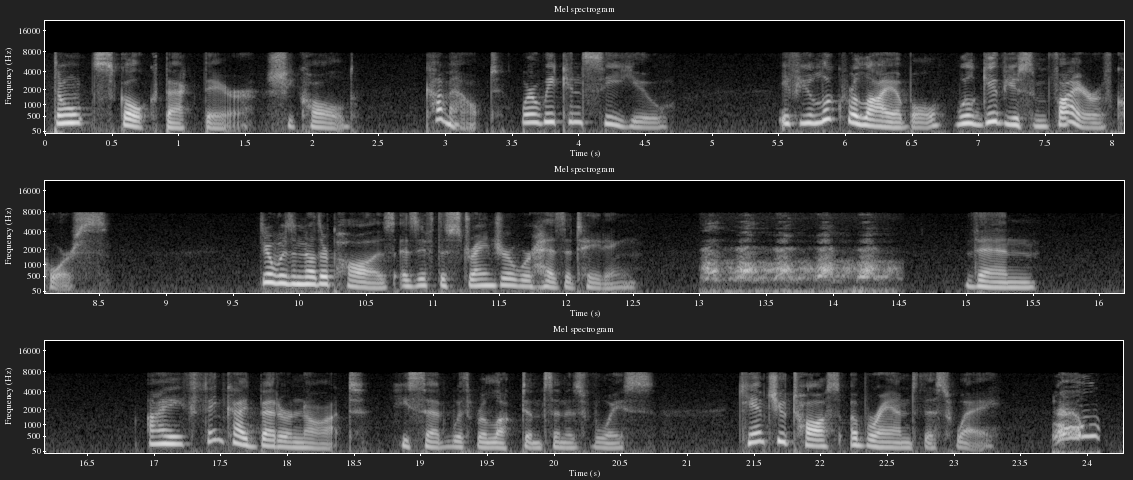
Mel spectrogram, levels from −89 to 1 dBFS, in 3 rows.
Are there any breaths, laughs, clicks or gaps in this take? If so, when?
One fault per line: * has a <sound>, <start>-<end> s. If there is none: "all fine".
* has a bark, 13.0-14.5 s
* has a bark, 23.7-24.1 s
